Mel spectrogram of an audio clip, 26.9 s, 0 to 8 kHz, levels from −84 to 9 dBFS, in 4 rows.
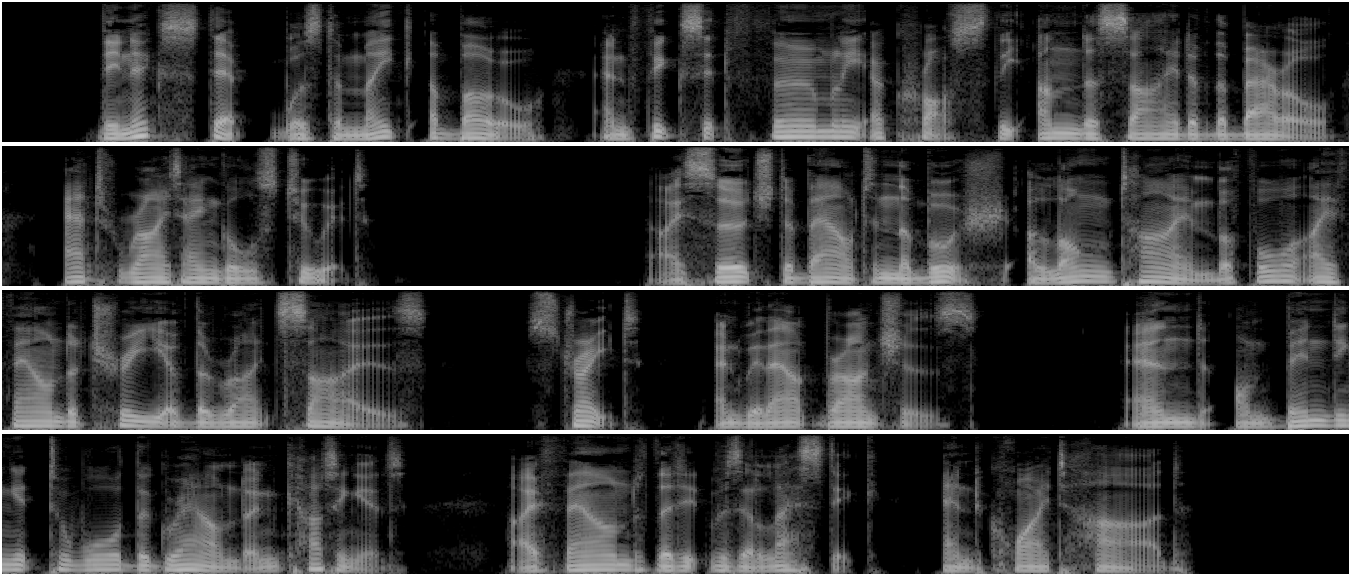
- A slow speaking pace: No, average, 145 wpm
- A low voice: Yes, very low, 90 Hz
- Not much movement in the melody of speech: No, average, 3.4 semitones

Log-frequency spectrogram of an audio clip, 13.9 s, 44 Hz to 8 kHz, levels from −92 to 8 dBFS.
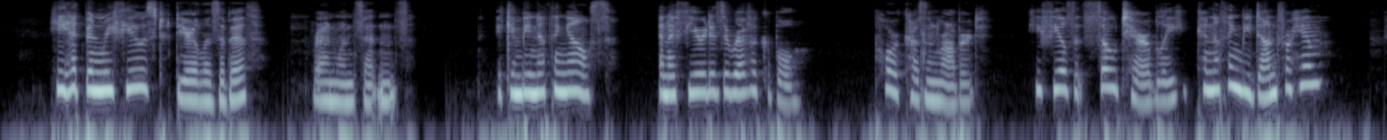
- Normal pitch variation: No, wide, 6.1 semitones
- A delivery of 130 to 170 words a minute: Yes, average, 145 wpm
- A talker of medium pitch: No, very high, 250 Hz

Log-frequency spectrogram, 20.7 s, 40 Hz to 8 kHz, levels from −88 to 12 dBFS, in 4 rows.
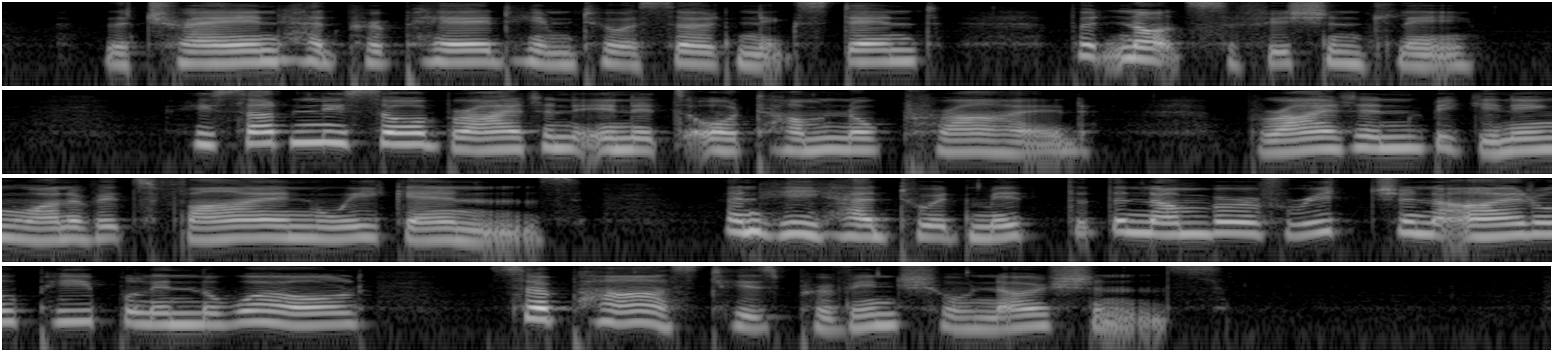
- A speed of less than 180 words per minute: Yes, average, 140 wpm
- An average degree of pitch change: Yes, average, 4.2 semitones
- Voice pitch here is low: No, high, 195 Hz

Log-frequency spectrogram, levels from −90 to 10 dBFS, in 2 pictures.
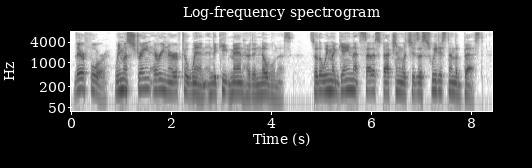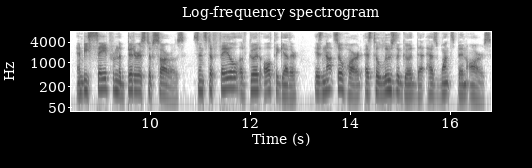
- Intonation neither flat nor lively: Yes, average, 3.9 semitones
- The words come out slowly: No, average, 200 wpm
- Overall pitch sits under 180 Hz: Yes, low, 135 Hz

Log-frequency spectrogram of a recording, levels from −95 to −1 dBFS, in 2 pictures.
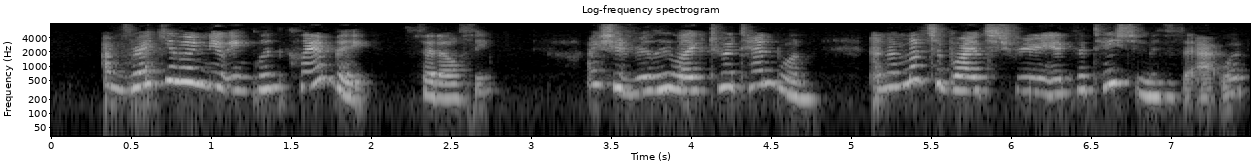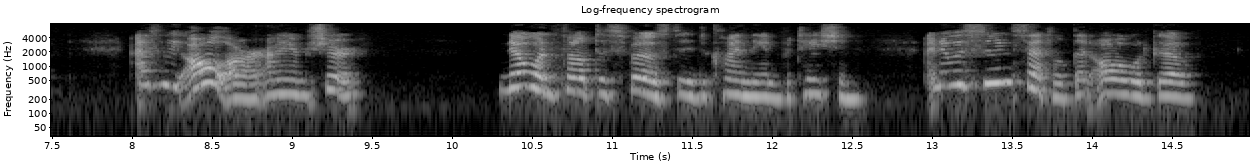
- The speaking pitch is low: No, very high, 295 Hz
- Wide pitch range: Yes, wide, 7.4 semitones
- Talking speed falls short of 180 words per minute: No, average, 190 wpm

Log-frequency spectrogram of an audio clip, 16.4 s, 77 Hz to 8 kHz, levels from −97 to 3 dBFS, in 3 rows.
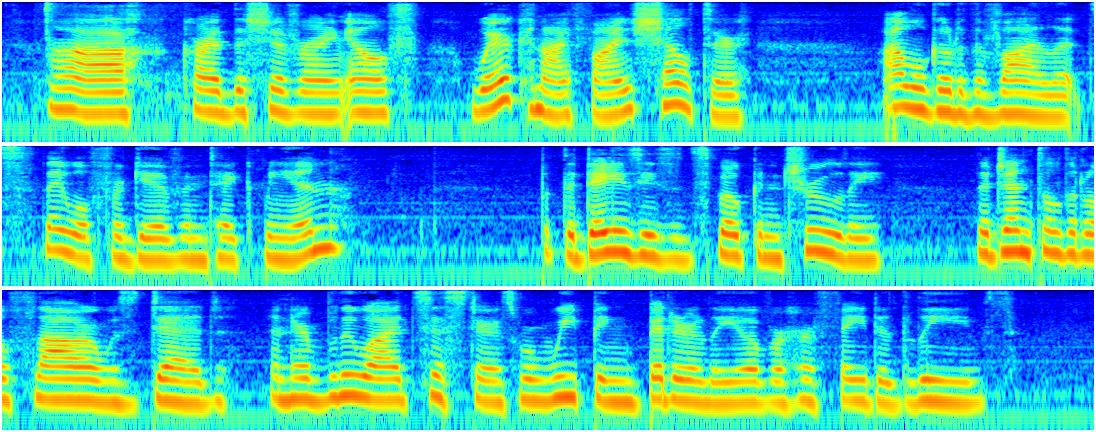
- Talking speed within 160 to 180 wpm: Yes, average, 170 wpm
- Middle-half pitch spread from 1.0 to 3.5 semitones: Yes, narrow, 2.4 semitones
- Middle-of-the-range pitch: No, high, 205 Hz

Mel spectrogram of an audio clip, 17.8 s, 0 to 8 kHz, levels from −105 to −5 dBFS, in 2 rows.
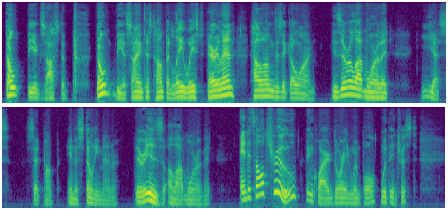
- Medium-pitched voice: No, low, 115 Hz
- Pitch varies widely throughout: Yes, wide, 5.7 semitones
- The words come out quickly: No, average, 160 wpm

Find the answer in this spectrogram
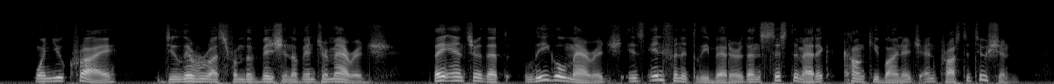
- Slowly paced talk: Yes, slow, 130 wpm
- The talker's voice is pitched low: Yes, low, 120 Hz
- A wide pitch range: Yes, wide, 6.3 semitones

